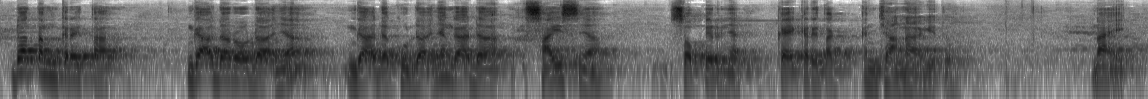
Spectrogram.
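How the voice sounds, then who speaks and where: A middle-aged man preaches in storytelling mode. His pitch swings widely and his tone stays dark and mellow. The echoey room carries a faint hum of ambience. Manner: vivid storytelling with sudden high excited bursts; calls himself the one telling a sick man's story. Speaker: Sufi preacher. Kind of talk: sermon storytelling.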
